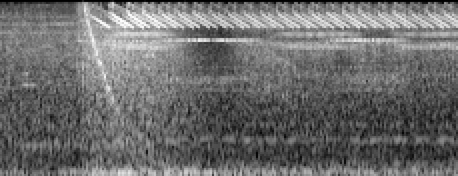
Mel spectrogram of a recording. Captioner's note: magical whoosh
